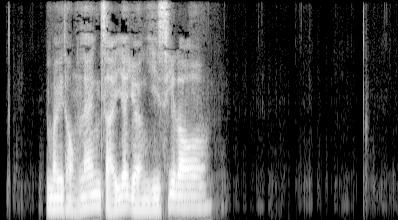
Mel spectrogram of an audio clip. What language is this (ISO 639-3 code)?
yue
